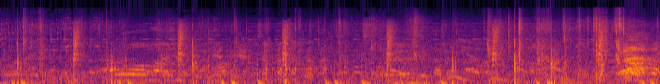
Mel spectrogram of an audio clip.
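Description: Basketball dribbled on an asphalt court, bouncing repeatedly with sharp thuds a fraction of a second apart, over players' voices and music in the background.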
